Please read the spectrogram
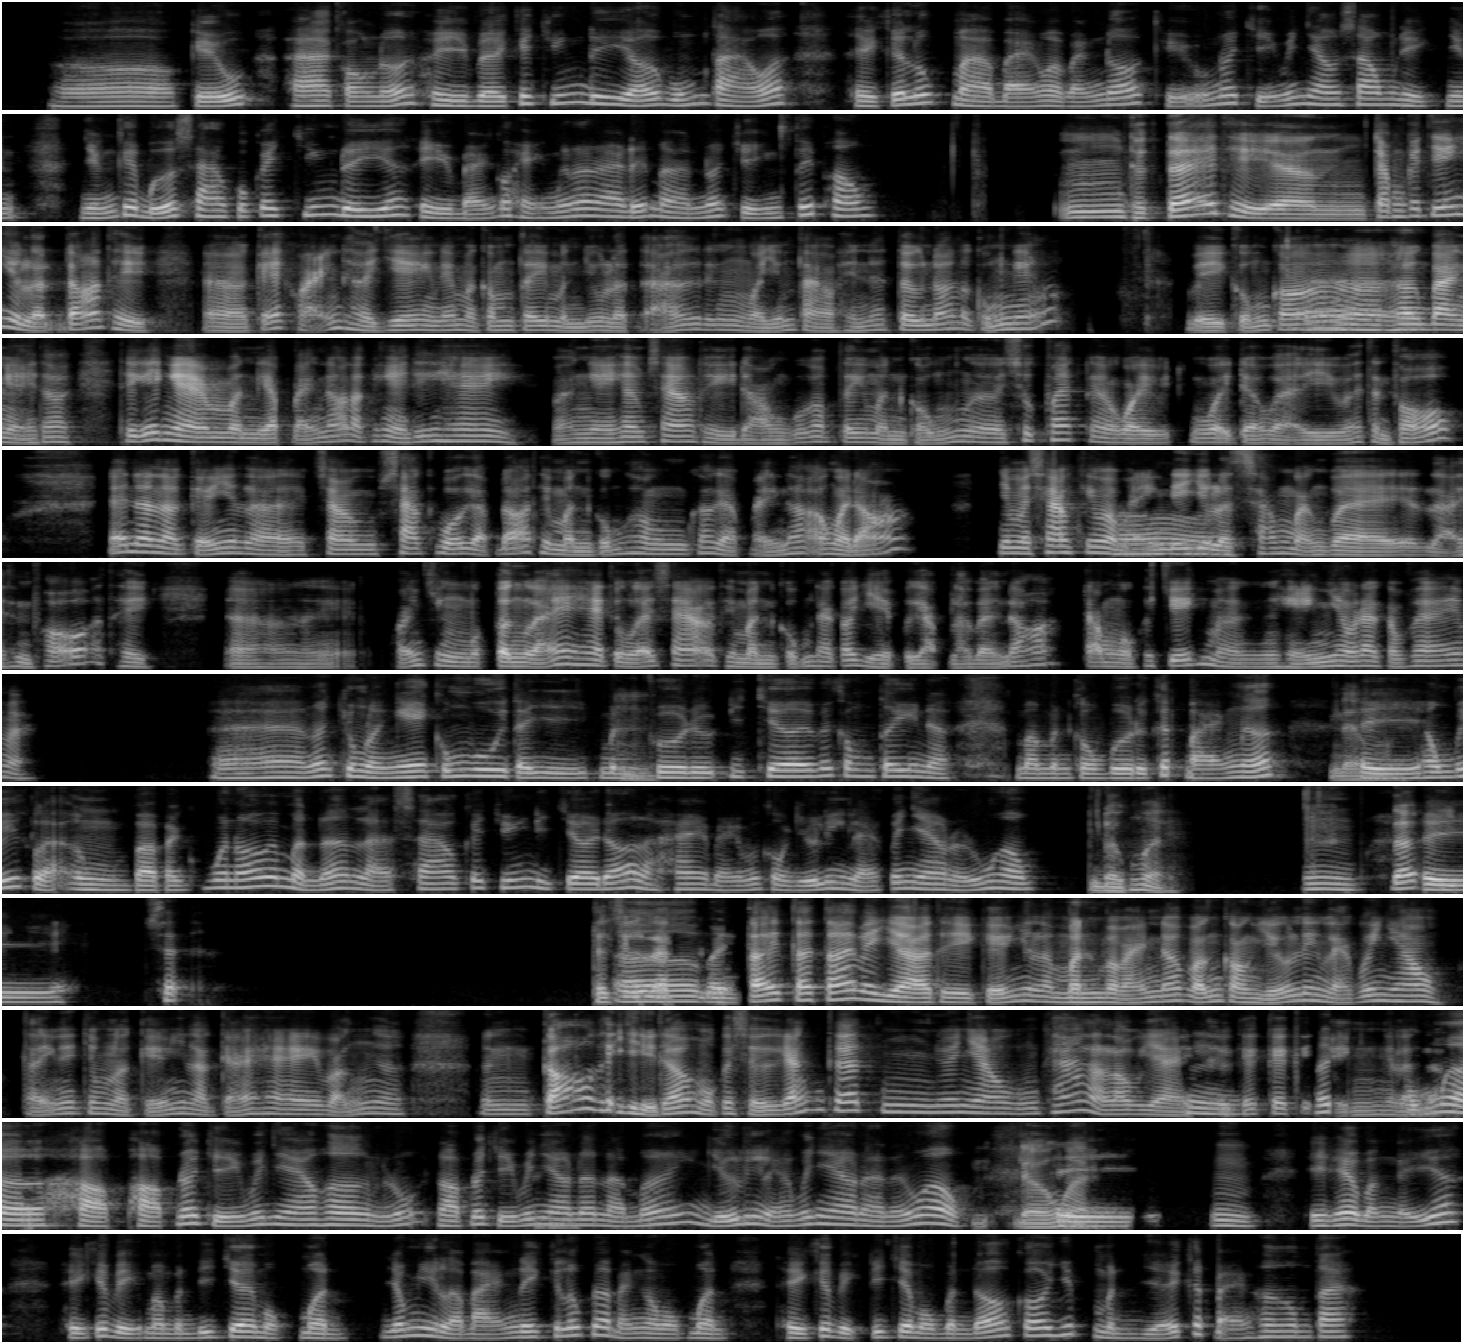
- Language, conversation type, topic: Vietnamese, podcast, Bạn có thể kể về một chuyến đi mà trong đó bạn đã kết bạn với một người lạ không?
- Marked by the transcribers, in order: other background noise; tapping; unintelligible speech; laughing while speaking: "có cái gì đó"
